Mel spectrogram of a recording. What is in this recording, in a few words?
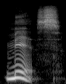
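"miss", English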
